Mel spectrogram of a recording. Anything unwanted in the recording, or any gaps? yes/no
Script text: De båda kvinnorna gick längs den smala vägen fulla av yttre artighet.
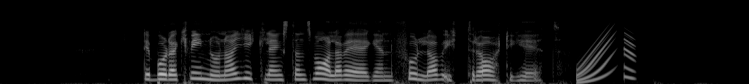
yes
